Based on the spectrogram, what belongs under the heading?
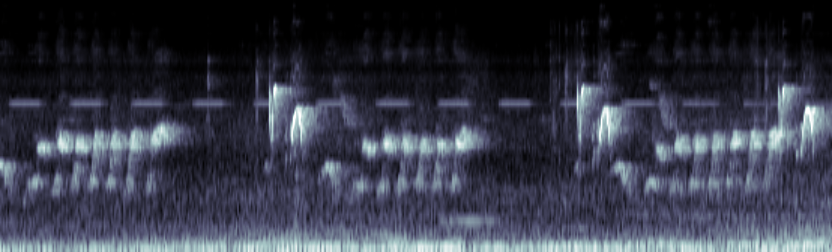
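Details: Prinia trained for fighting, uttering repeated buzzy trilled phrases followed by sharp high chip notes, recurring about every two and a half seconds over a thin steady tone and low rumble.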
